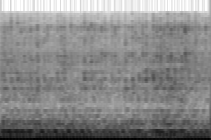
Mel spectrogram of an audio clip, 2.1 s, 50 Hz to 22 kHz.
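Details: BMW E36 just after a cylinder head and timing chain install, with RPMs adjusted, no exhaust, no thermostat and running at high temperature. A steady, even low rumble with a smooth regular pulse and no knocks or misses: healthy idle.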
